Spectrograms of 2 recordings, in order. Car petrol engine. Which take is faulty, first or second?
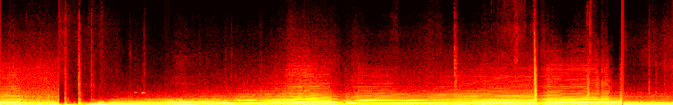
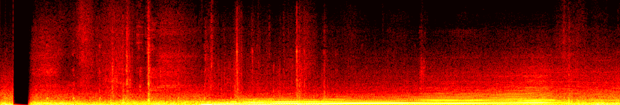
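second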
